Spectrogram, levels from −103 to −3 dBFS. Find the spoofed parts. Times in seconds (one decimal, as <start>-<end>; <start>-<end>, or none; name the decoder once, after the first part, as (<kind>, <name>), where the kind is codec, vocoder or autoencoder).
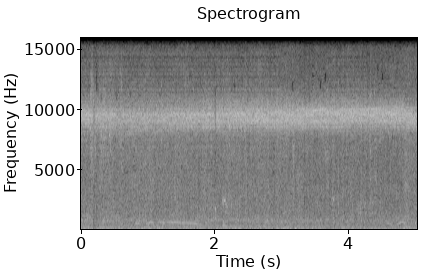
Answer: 0.0-3.0 (vocoder, BigVGAN v2); 3.7-4.3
